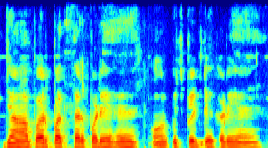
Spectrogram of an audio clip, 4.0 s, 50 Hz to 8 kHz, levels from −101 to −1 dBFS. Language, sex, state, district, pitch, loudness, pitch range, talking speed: Hindi, female, Uttar Pradesh, Saharanpur, 155 Hz, -17 LUFS, 145-165 Hz, 150 wpm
